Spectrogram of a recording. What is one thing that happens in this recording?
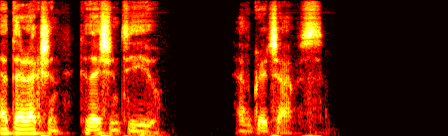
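A man speaks calmly into a close microphone.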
